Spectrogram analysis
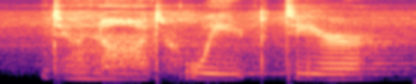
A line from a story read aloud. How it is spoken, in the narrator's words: she said feebly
